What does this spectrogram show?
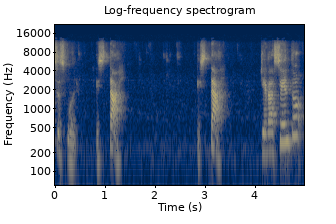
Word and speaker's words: Está: Está. Está. ¿Lleva acento o no? Sí, lleva acento. It does need an accent mark.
